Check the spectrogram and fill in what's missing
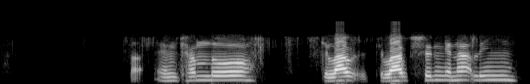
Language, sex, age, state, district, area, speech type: Santali, male, 18-30, West Bengal, Purulia, rural, conversation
